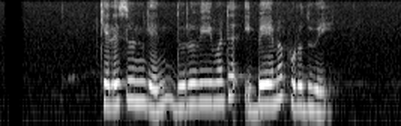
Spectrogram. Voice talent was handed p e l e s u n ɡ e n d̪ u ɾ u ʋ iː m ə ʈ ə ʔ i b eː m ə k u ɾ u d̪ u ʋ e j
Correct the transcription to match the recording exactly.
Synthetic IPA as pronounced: k e l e s u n ɡ e n d̪ u ɾ u ʋ iː m ə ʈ ə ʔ i b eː m ə p u ɾ u d̪ u ʋ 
